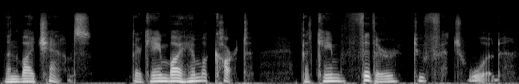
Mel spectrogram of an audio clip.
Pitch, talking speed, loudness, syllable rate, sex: 140 Hz, 175 wpm, -19 LUFS, 4.5 syllables/s, male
